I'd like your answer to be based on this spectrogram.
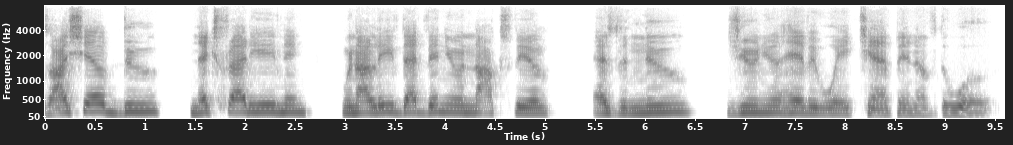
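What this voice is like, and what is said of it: Put-on British accent. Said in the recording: “while you were doing that accent, just so you know, we all enjoyed a spot of tea.”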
